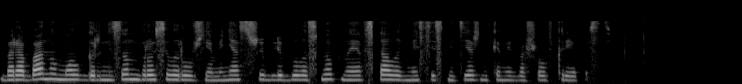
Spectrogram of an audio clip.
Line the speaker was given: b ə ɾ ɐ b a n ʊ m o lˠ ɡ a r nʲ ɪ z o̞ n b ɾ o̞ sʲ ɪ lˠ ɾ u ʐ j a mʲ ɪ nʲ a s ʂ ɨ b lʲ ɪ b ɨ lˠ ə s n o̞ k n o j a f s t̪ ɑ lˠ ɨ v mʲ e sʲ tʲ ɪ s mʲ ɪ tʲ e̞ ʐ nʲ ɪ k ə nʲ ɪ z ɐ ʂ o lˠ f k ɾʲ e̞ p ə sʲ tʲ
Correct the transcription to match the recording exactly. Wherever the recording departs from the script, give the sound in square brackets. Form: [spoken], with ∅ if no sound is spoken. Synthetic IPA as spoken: b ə ɾ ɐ b a n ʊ m o lˠ ɡ [ə] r nʲ ɪ z o̞ n b ɾ o̞ sʲ ɪ lˠ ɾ u ʐ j [ə] mʲ ɪ nʲ a s ʂ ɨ b lʲ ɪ b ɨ lˠ ə s n o̞ k n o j a f s t̪ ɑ lˠ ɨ v mʲ e sʲ tʲ ɪ s mʲ ɪ tʲ e̞ ʐ nʲ ɪ k ə [mʲ] ɪ [v] ɐ ʂ o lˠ f k ɾʲ e̞ p ə sʲ tʲ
